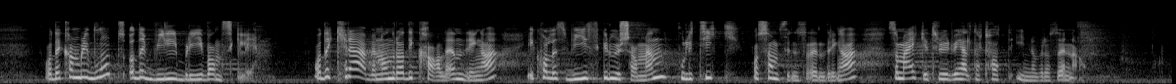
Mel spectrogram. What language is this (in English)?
Norwegian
